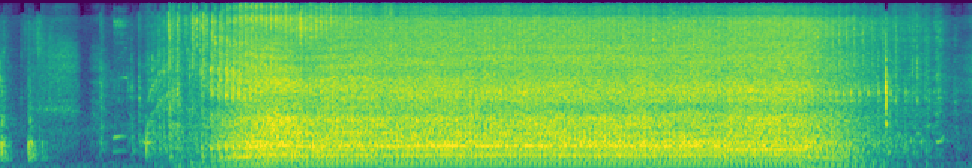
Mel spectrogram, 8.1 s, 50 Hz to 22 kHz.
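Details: Garage-sale Toro SR4 Super Recycler lawn mower after carburetor cleaning and a new air filter, on ethanol-free gas, with the oil not yet changed: it starts on the first pull and settles into a steady even drone, then winds down cleanly. It is running healthy.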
